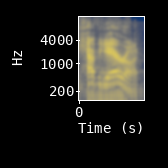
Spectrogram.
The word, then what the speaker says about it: Haveron: It is called the Haveron discovery, or Haveron. I was saying it wrong. Haveron.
